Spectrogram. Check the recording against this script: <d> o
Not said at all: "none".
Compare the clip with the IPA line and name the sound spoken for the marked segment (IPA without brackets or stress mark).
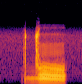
d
